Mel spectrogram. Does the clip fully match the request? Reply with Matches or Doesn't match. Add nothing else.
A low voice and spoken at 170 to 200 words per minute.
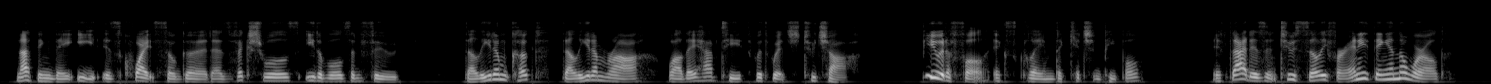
Doesn't match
